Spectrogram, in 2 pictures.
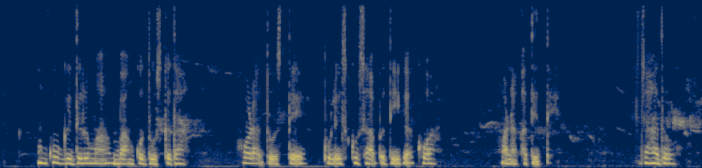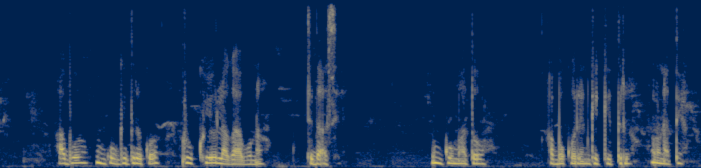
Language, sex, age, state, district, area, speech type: Santali, female, 18-30, West Bengal, Jhargram, rural, spontaneous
